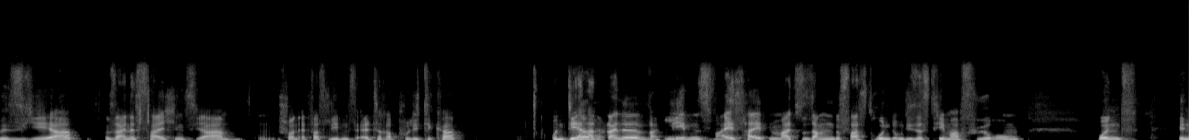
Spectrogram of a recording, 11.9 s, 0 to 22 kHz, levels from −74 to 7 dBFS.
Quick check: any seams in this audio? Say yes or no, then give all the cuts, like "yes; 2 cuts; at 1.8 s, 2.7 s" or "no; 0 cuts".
no; 0 cuts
